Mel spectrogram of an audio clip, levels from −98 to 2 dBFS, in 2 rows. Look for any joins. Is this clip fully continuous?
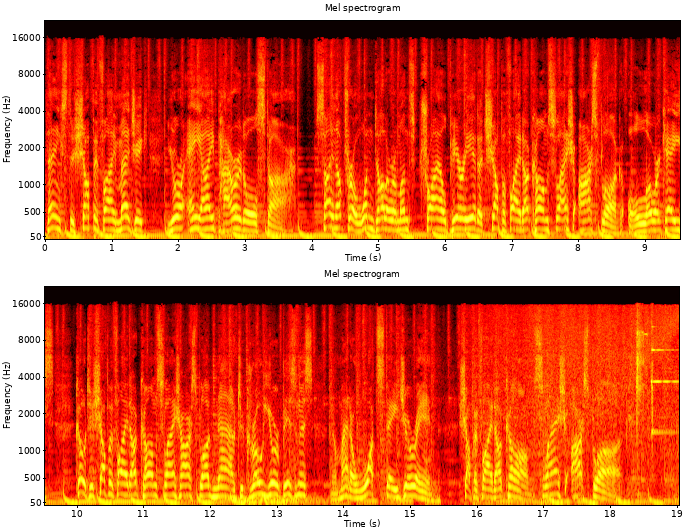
yes; 0 cuts

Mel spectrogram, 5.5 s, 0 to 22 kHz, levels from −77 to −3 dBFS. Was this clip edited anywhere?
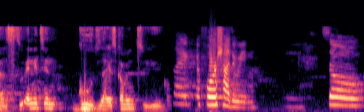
yes; 1 cut; at 2.9 s

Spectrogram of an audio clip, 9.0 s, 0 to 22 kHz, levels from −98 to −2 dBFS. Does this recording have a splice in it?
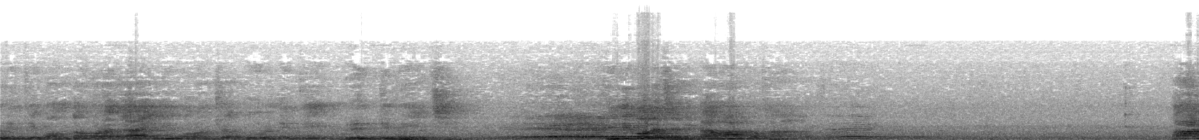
no; 0 cuts

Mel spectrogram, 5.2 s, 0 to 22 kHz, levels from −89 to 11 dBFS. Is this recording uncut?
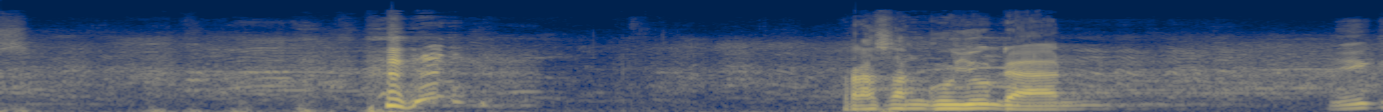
no; 1 cut; at 2.0 s

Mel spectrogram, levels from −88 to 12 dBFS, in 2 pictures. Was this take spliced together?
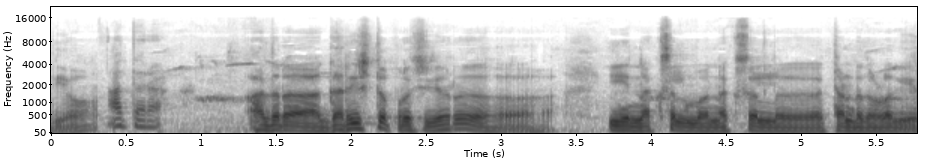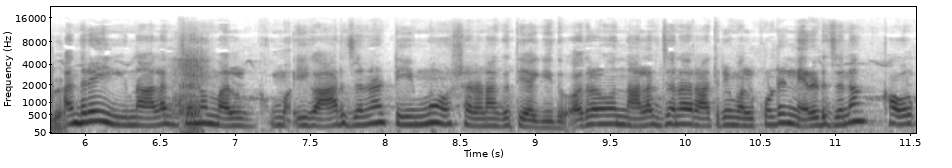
no; 0 cuts

